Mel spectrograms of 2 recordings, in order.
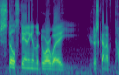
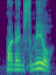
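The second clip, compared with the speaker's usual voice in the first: prisoner voice; 9 semitones higher than usual. Acted.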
